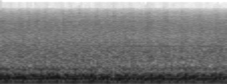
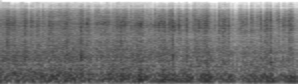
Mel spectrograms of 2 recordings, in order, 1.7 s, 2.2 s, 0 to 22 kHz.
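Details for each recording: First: 2nd-gen Mitsubishi Eclipse, crashed around Christmas, just restarted after repairs with an exhaust leak and white smoke: steady low rumbling idle, even and unbroken, no knocks or stumbles. The engine is idling fine. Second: 2nd-gen Mitsubishi Eclipse, crashed around Christmas, freshly started after repairs: idle with a sharp rapid puffing tick over the exhaust note. A big exhaust leak is heard, and white smoke is seen.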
